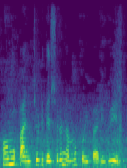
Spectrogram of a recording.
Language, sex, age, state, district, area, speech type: Odia, female, 18-30, Odisha, Koraput, urban, spontaneous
